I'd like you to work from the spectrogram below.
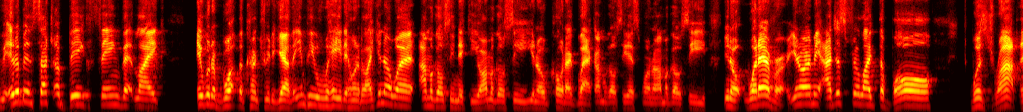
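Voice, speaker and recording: A man's voice: a little high, a bit bright, dry recording, studio quality. A man in his forties from Brooklyn, hosting a casual political chat podcast, rambling with lots of fillers. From Brooklyn, New York. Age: 40s. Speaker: podcast host.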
